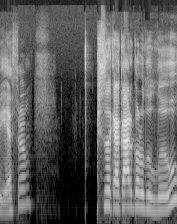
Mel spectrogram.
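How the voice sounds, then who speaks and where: A woman with a New York accent, fairly high-pitched with ordinary pitch variation, in a very clean, silent recording with dry, close sound and no echo. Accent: New York accent from Brooklyn-born mother. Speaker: streamer. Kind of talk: casual chat. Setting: livestream.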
